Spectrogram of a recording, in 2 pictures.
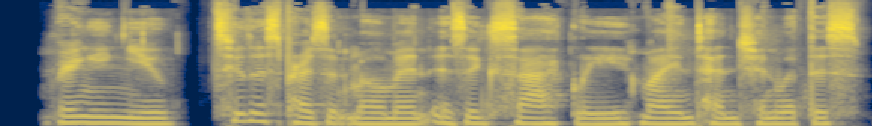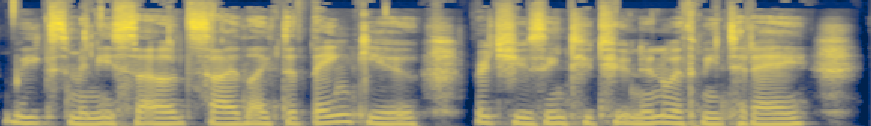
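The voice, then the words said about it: Congested, stuffy-nosed voice. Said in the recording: “I've been battling a cold now for about a week. I'm sure you can hear the congestion in my voice”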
